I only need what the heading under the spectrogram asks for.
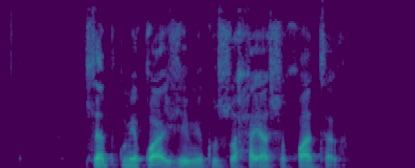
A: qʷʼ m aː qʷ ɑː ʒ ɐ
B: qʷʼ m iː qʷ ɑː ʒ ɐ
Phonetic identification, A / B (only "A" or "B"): B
